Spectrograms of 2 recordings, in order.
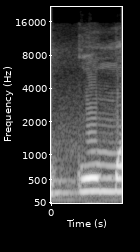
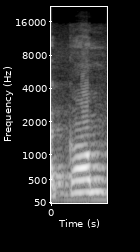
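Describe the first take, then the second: First: "कोम" said with a long O vowel; wrong COME reading. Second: "कम" said with a short UH vowel; correct COME reading. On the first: Teacher warns learners against this reading, "कोम" with long O. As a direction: say "कोम" with the O of "home". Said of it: "इसको कोम मत पढ़िएगा". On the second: Teacher corrects the reading for learners, "कम" with short UH. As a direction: say "कम" with the vowel of "sum". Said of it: "कम पढ़िएगा". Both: Shown as a demonstration.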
